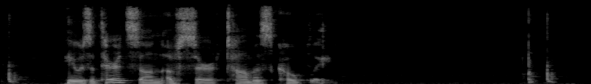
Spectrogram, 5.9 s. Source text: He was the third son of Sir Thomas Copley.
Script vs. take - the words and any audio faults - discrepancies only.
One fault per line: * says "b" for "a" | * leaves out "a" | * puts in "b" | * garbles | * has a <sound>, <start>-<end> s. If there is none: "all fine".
all fine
